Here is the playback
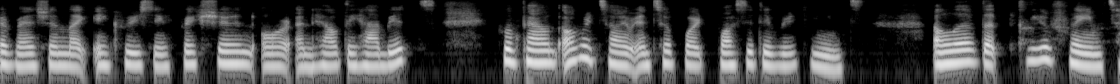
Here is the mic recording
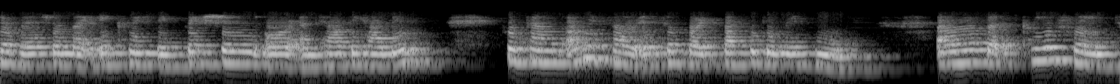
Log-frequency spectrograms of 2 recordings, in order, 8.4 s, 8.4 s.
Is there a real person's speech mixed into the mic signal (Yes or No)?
No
